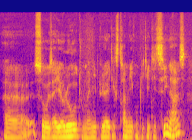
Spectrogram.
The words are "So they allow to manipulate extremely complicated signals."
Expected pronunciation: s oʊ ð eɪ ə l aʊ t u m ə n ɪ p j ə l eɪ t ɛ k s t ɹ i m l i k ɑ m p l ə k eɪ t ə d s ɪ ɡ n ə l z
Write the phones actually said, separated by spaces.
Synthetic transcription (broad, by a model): s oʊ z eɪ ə l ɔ t u m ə n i p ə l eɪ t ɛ k s t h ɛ m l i k ɑ p l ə k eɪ t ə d s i ɡ n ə l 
